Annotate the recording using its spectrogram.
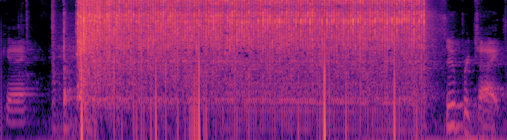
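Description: A screwdriver whirs as it drives bolts into a steel block.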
